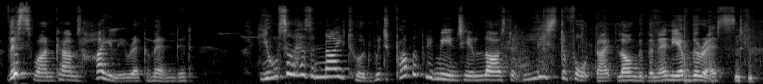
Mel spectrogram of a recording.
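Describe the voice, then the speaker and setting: An actress with a British accent playing a dry, sardonic secretary in a 1980s radio drama, wry and clipped. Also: female voice, medium pitch, big pitch swings, moderate pace, fairly bright tone.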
